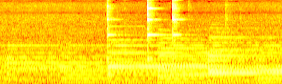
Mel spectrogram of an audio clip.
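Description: Several light clinks of wooden chopsticks against a glass mixing bowl, coming quickly one after another about a second in, as greens are tossed. Background music with held notes plays underneath.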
